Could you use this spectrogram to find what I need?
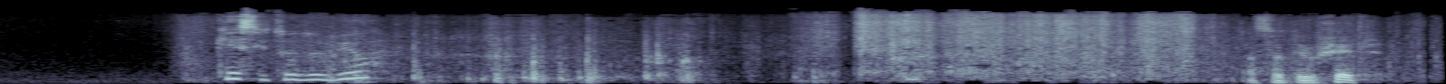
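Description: Tissue paper rustles as a man unwraps a gift.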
